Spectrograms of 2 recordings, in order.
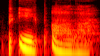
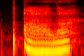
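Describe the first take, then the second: First: P'ala said as pi-pa-la, two ejective Ps; plural form. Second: P'ala as two syllables, one ejective P; singular form. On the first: Teacher contrasts plural with singular, doubled ejective P. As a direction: add a popped "pi" before "p'ala". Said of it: "is plural". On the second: Teacher contrasts singular with plural, one ejective P. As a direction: say "p'ala" as pa-la, popping the single P. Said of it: "is singular". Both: Shown as a demonstration.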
